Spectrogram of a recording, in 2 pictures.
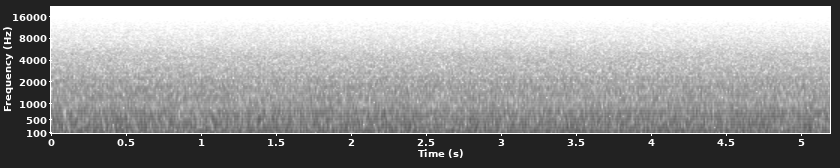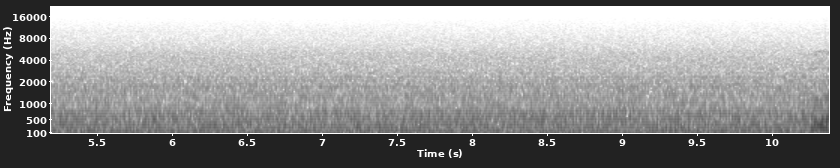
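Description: Steady background hiss with a faint low hum and no distinct sounds: room tone.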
